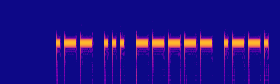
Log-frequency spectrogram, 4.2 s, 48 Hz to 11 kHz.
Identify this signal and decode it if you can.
Morse code, heard as a keyed tone, about 20 wpm, 700 Hz. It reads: WS0P
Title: USA Call Signs - 4 Characters - Repeated 3x - 20wpm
